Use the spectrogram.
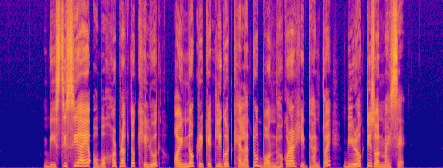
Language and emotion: Assamese, disgusted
